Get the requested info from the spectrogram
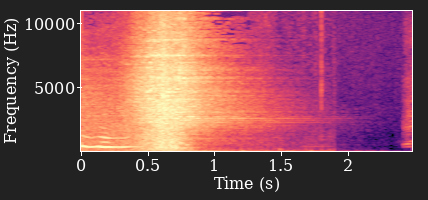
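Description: Animated-intro sound effects: a wavering tone slides down and stops, then a whoosh swells and fades about half a second in.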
